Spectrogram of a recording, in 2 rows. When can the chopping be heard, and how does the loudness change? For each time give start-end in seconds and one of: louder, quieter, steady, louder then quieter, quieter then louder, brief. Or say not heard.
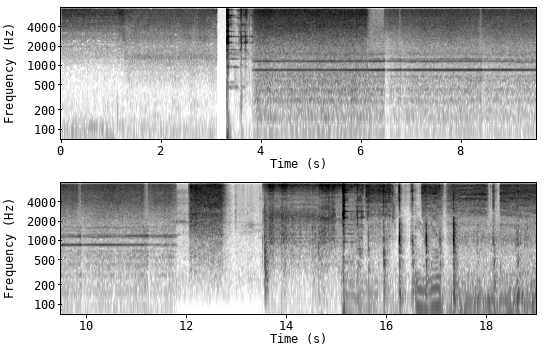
14.6-18.9 louder then quieter.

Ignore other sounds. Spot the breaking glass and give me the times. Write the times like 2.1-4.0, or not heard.
3.3-3.8, 15.1-15.6.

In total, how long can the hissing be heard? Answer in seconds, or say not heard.
19 s.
